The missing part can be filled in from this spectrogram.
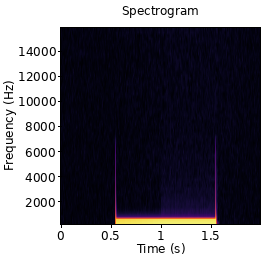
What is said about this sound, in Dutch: En dan is het nu tijd om te gaan bellen met Jan Pronk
